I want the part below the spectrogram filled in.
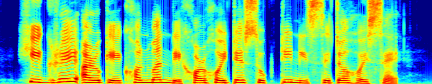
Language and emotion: Assamese, neutral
